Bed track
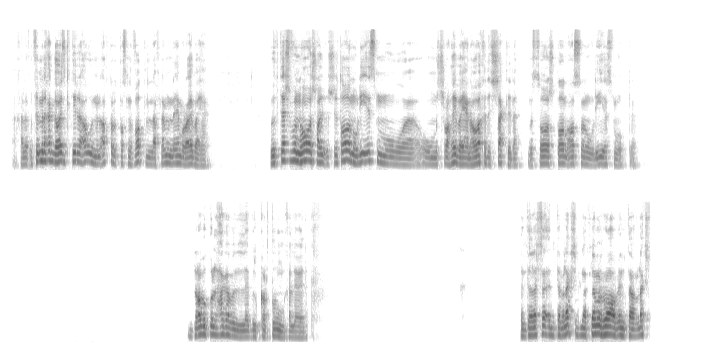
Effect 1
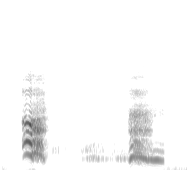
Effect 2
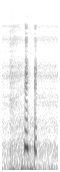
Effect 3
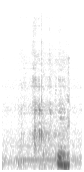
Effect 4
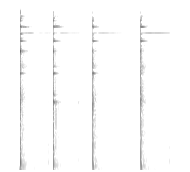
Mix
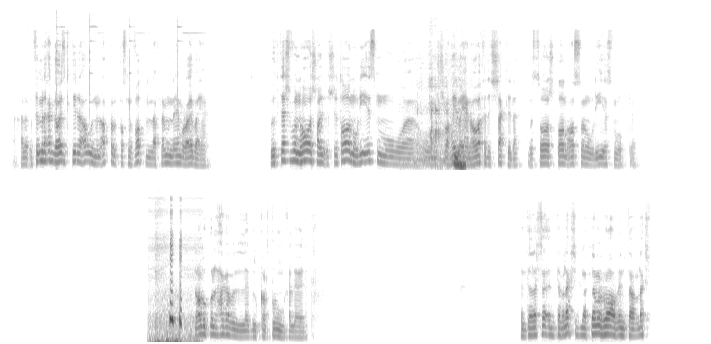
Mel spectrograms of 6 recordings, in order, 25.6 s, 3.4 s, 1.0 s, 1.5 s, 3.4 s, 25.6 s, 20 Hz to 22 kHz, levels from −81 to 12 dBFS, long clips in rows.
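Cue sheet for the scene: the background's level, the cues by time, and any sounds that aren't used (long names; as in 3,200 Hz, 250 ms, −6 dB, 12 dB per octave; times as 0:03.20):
bed track −8.5 dB
0:00.66: mix in 4 −5.5 dB + downward compressor, threshold −41 dBFS
0:07.18: mix in 3 −1.5 dB
0:15.43: mix in 2 −1 dB + low-shelf EQ 460 Hz +7.5 dB
not used: 1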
